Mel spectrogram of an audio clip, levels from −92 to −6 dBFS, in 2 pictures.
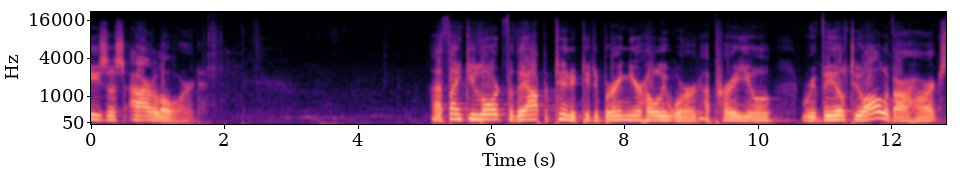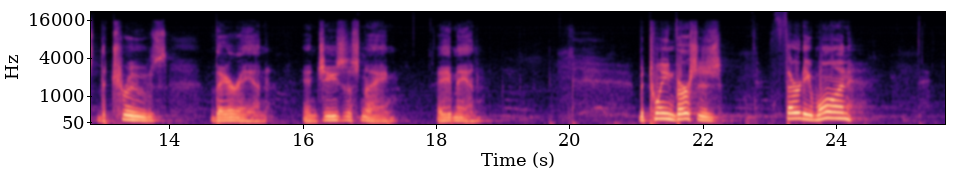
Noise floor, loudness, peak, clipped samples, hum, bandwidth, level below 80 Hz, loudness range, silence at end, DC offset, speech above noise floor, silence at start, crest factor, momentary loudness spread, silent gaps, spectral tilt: -58 dBFS; -17 LUFS; -6 dBFS; under 0.1%; none; 16 kHz; -48 dBFS; 12 LU; 1.35 s; under 0.1%; 41 dB; 0 s; 12 dB; 16 LU; none; -7.5 dB/octave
